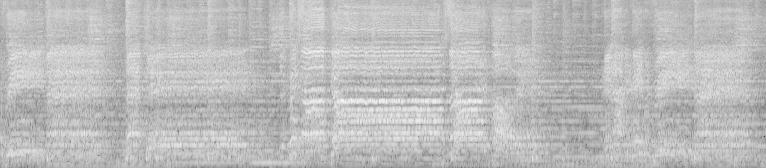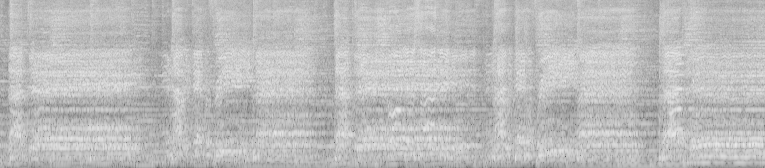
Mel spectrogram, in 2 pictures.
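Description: Church choir and worship leaders singing a gospel worship song with keyboard accompaniment, the singing rising and easing in phrases a few seconds long.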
